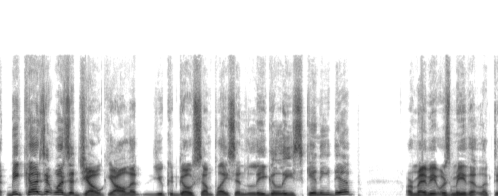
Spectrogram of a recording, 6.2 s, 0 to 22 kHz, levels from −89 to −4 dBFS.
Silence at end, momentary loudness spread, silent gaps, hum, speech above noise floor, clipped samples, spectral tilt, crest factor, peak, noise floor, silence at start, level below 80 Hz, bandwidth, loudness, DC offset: 0 s; 7 LU; none; none; 54 dB; under 0.1%; -4 dB/octave; 18 dB; -2 dBFS; -74 dBFS; 0.1 s; -70 dBFS; 16 kHz; -20 LUFS; under 0.1%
